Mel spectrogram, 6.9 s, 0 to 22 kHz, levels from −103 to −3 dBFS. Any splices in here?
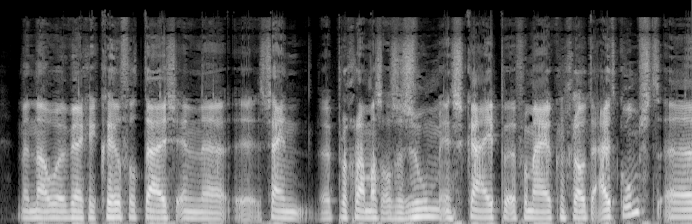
yes; 2 cuts; at 1.0 s, 3.1 s

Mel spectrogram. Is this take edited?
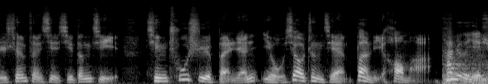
no; 0 cuts

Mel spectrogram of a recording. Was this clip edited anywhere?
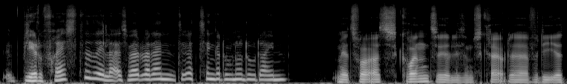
yes; 1 cut; at 1.7 s

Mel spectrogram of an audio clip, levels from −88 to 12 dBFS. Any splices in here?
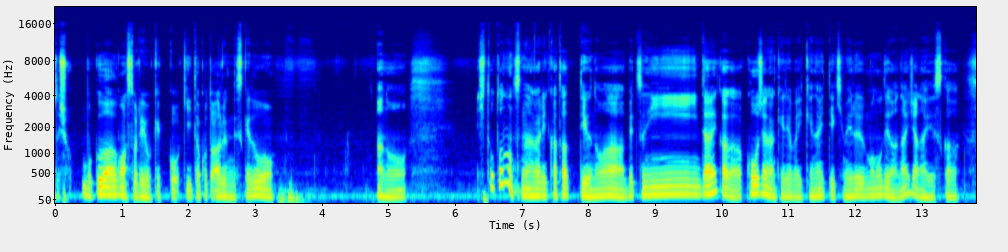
no; 0 cuts

